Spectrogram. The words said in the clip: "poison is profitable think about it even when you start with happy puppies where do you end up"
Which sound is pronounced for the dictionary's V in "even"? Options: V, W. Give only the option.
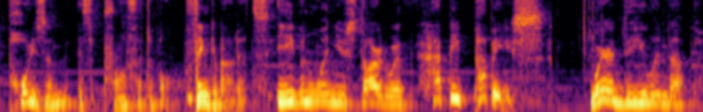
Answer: V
